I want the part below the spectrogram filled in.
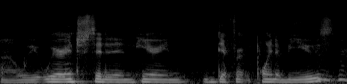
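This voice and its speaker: With a Spanish accent, a man talks in a medium pitch. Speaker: podcast co-host. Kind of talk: casual chat.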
